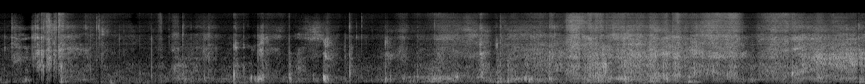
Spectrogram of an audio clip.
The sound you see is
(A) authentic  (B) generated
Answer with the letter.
B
